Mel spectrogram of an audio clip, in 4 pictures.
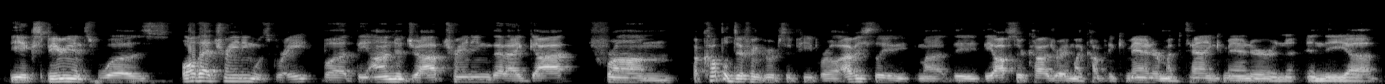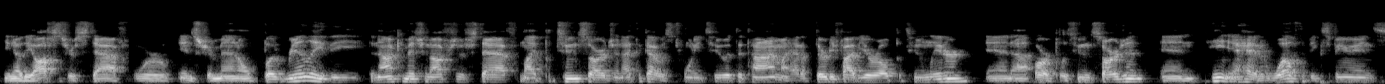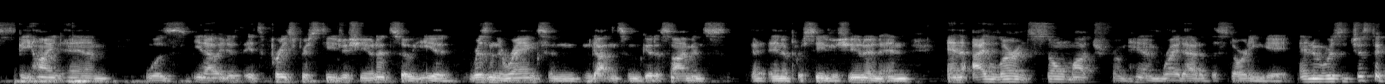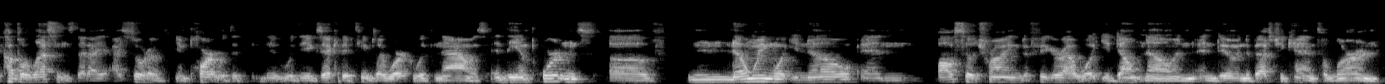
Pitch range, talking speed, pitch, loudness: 95-130 Hz, 185 wpm, 105 Hz, -17 LUFS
